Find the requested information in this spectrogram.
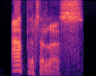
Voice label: "apetalous", British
